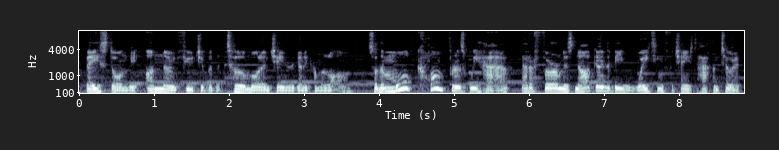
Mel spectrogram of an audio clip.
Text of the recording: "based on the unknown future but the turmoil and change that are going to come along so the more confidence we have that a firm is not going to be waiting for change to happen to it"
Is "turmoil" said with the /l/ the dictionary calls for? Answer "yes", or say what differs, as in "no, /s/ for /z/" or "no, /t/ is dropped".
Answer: yes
